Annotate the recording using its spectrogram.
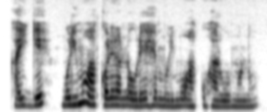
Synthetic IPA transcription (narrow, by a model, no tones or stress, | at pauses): kaiɡe | moɾimɔwakɔɾɛɾanaoɾɛɦɛmoɾimɔwakohaɾwɔmonɔ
